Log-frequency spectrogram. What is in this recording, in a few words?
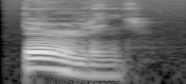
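"biirlinn", Scottish Gaelic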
